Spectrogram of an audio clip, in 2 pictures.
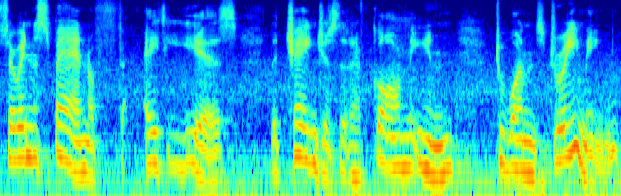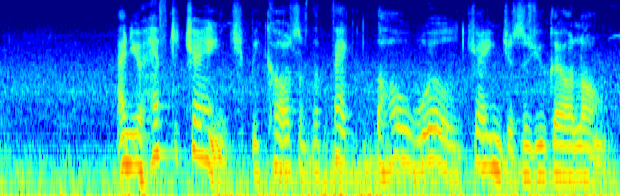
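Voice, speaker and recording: A woman's fairly low voice with vocal fry and very wide pitch swings, at a fairly slow pace, with audible room echo. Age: 80s+. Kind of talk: public conversation.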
